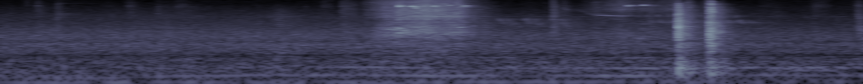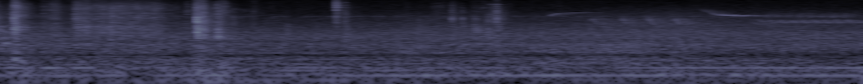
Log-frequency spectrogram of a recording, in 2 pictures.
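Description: Two sharp knocks in quick succession about four seconds in, with a short hiss a little before them and a few fainter clicks after, over a steady low hum.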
